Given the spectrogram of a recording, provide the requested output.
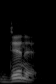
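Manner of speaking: "didn't" nasal, the d's swallowed, like "dinnit"; Hoosier didn't. Shown as a demonstration. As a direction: say "didn't" as "di-nnit", no second d. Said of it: "Y'all say".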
